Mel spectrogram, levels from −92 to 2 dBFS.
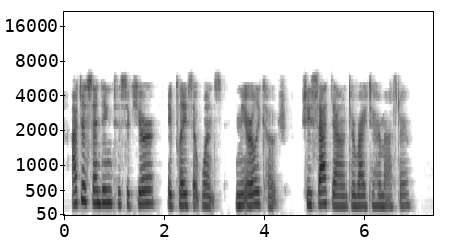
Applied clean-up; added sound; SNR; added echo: none; none; none; none.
